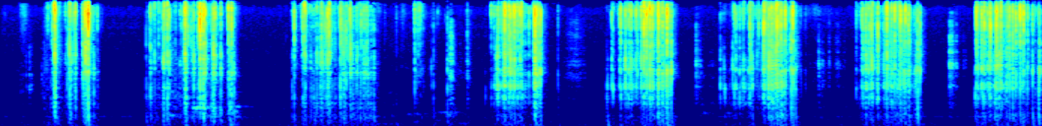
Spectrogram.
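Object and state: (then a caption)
Rhinestone-covered plastic heart. Long acrylic nails scratch a hand-sized plastic heart covered in colored acrylic rhinestones. Quiet, crisp scratching rasps come in short bursts separated by brief pauses, with a bright, gritty tone and little low end.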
